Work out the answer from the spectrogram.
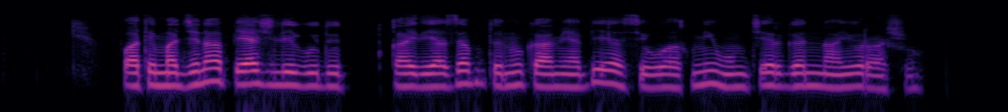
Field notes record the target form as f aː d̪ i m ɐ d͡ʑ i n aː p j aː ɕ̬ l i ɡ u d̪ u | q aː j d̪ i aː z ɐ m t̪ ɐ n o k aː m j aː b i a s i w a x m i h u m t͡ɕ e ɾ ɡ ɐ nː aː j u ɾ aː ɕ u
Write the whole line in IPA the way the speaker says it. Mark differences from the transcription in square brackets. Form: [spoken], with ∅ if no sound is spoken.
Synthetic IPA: f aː [t̪] i m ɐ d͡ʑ i n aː p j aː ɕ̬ l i ɡ u d̪ u | q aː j d̪ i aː z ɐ m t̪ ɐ n [u] k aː m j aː b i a s i w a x m i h u m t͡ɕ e ɾ ɡ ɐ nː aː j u ɾ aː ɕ u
